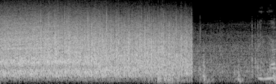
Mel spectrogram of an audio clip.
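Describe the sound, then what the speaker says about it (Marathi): Heavy rain falling during a monsoon outing, a dense continuous hiss that cuts off abruptly after about four seconds, leaving quieter ambience behind. "पावसाचं वातावरण."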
